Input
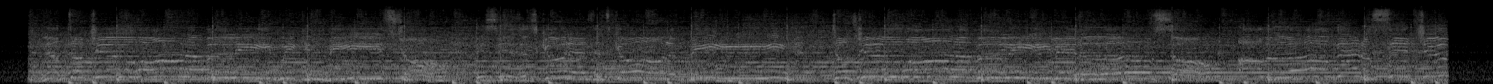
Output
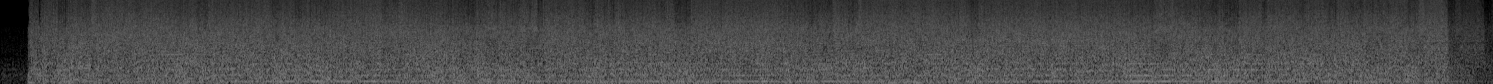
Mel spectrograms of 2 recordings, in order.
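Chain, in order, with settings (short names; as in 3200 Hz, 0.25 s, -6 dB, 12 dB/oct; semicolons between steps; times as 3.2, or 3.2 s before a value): resonant high shelf 6900 Hz -9.5 dB, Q 3; added harmonics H 4 -20 dB, 5 -28 dB, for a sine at -18.5 dBFS; ring modulator 140 Hz; wrapped overs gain 31.5 dB; split-band echo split 740 Hz, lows 0.25 s, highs 0.364 s, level -7 dB; gain +5.5 dB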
